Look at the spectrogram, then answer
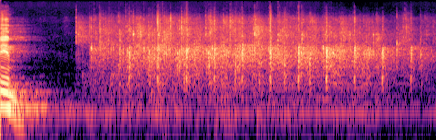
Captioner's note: people applauding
